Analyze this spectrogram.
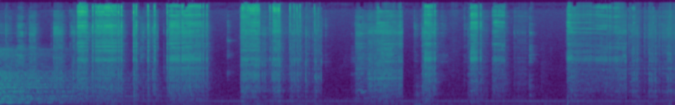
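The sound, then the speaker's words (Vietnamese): A puppet twisting and clattering gives off many faint mechanical creaks and ratchet-like clicks in an uneven run, with no voices. “Con rối vẫn cứ vặn vẹo lách ca lách cách.”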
